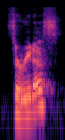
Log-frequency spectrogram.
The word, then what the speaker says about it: Cerritos: on the I gotta remember how to say it it's cerritos Cerritos yeah burritos are like everything says it wrong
